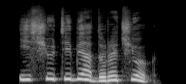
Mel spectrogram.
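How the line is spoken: Happy breathless exhale. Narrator (Russian): Счастливым голосом выдохнула

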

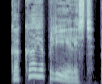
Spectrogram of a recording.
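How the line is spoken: Drawled. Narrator (Russian): протянула Оля

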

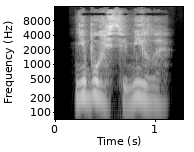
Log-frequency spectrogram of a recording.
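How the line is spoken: Whisper. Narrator (Russian): прошептала она

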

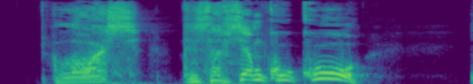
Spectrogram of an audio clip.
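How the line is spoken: Furious hiss. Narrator (Russian): Яростно зашипела Света

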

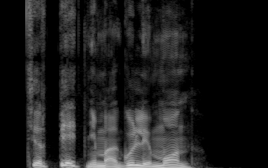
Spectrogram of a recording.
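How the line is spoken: Laughing. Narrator (Russian): Едриэль засмеялся

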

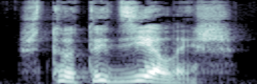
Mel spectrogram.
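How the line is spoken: Accusing question. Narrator (Russian): обвиняющим тоном спросил он

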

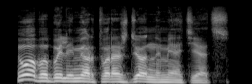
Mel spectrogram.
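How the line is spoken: Grumble. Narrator (Russian): буркнул Генрих

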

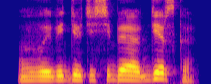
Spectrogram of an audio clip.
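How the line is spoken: Grumbled. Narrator (Russian): буркнул господин Пу

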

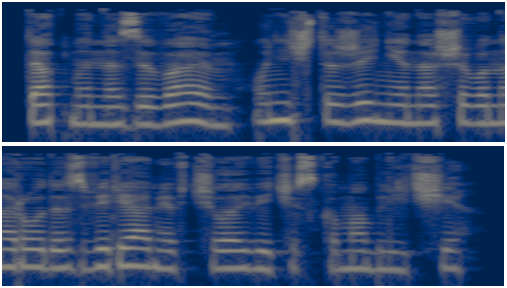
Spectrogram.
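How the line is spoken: Sighing. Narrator (Russian): вздохнула Ребеццин

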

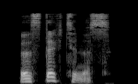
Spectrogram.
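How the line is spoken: Quiet but commanding. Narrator (Russian): произнес он негромко, но так, что это не прозвучало, как просьба

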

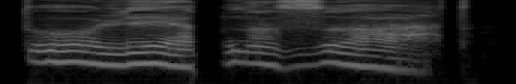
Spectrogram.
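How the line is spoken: Frightened whisper. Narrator (Russian): прошептал он, и я увидел, как лицо его побледнело

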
